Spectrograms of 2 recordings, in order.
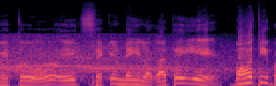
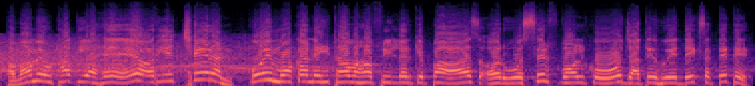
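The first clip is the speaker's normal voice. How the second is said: high, loud shout for a six; excited cricket commentary; 4 semitones higher, 4 dB louder than usual. Acted. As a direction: call the six at full cry. Calling a six live.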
